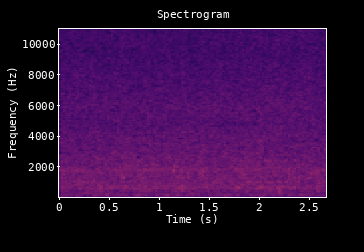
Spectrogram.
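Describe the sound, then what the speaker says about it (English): A waterfall on a branch of Honey Creek below wooded bluffs roars as a steady, dense rush of water, constant and unbroken, with no voices. "There's the bluffs, and the waterfall down there."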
